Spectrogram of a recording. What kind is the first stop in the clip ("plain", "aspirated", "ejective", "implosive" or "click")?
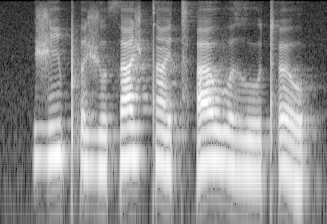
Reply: ejective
